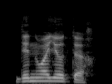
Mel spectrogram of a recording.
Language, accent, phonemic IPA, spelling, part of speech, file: French, France, /de.nwa.jo.tœʁ/, dénoyauteur, noun, LL-Q150 (fra)-dénoyauteur.wav
- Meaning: pitter (device)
